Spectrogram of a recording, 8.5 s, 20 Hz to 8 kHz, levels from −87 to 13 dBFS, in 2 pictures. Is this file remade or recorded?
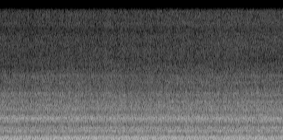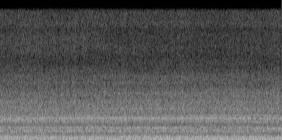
recorded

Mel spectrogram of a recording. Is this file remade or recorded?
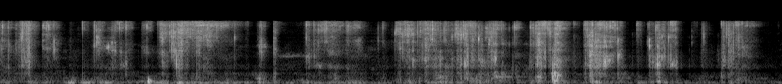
remade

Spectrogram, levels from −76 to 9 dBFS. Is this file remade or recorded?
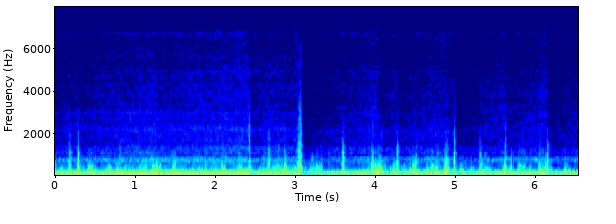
remade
